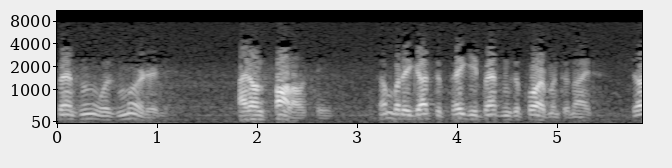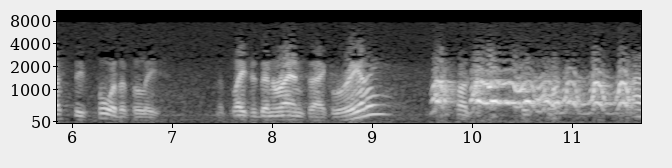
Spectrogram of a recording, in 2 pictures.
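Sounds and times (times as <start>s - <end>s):
speech: 0.0s - 1.2s, 1.8s - 11.2s
dog whining and yipping: 9.6s - 11.6s.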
